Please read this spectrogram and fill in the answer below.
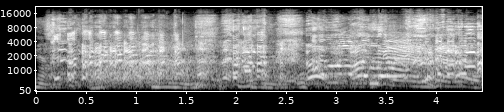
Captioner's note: audience laughs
